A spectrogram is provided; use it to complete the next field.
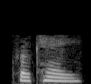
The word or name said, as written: croquet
